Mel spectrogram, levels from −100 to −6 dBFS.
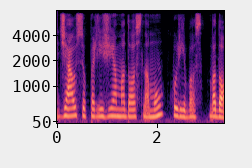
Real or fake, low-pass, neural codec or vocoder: real; 7.2 kHz; none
